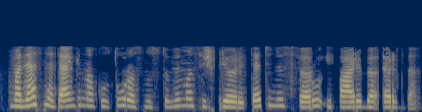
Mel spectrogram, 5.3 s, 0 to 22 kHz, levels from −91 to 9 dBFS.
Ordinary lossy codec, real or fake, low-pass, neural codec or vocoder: AAC, 16 kbps; real; 7.2 kHz; none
